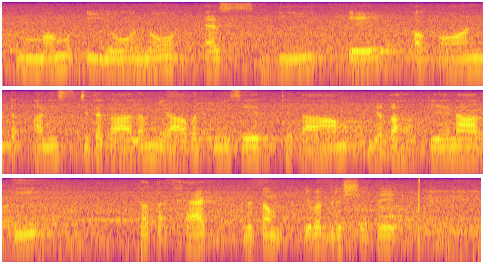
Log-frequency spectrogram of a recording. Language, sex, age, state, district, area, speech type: Sanskrit, male, 18-30, Bihar, Madhubani, rural, read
